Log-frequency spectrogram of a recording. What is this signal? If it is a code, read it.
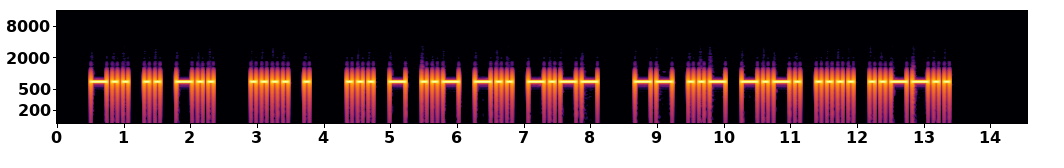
Morse code, heard as a keyed tone, about 15 wpm, 700 Hz. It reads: DID HE STUDY MUCH?
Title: Sentences from Top 1000 Words - Review Part 1 - 15wpm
